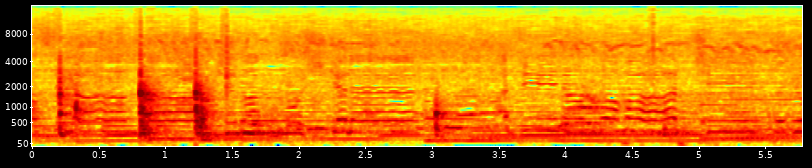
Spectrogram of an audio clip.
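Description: Potato chips fry in a pan with a steady, bright sizzle while they are stirred. Sharp scrapes and knocks from the stirring utensil stand out early, then settle into softer, continuous rustling under the hiss.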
